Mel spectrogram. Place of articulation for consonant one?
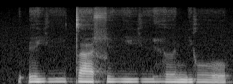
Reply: glottal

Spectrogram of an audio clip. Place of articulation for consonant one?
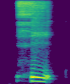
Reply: glottal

